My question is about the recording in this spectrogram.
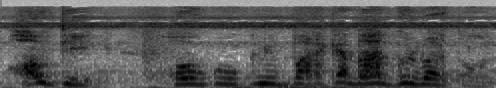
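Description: Crickets chirring steadily at a high pitch in a night-time outdoor setting, with a person's voice speaking in short phrases over them.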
